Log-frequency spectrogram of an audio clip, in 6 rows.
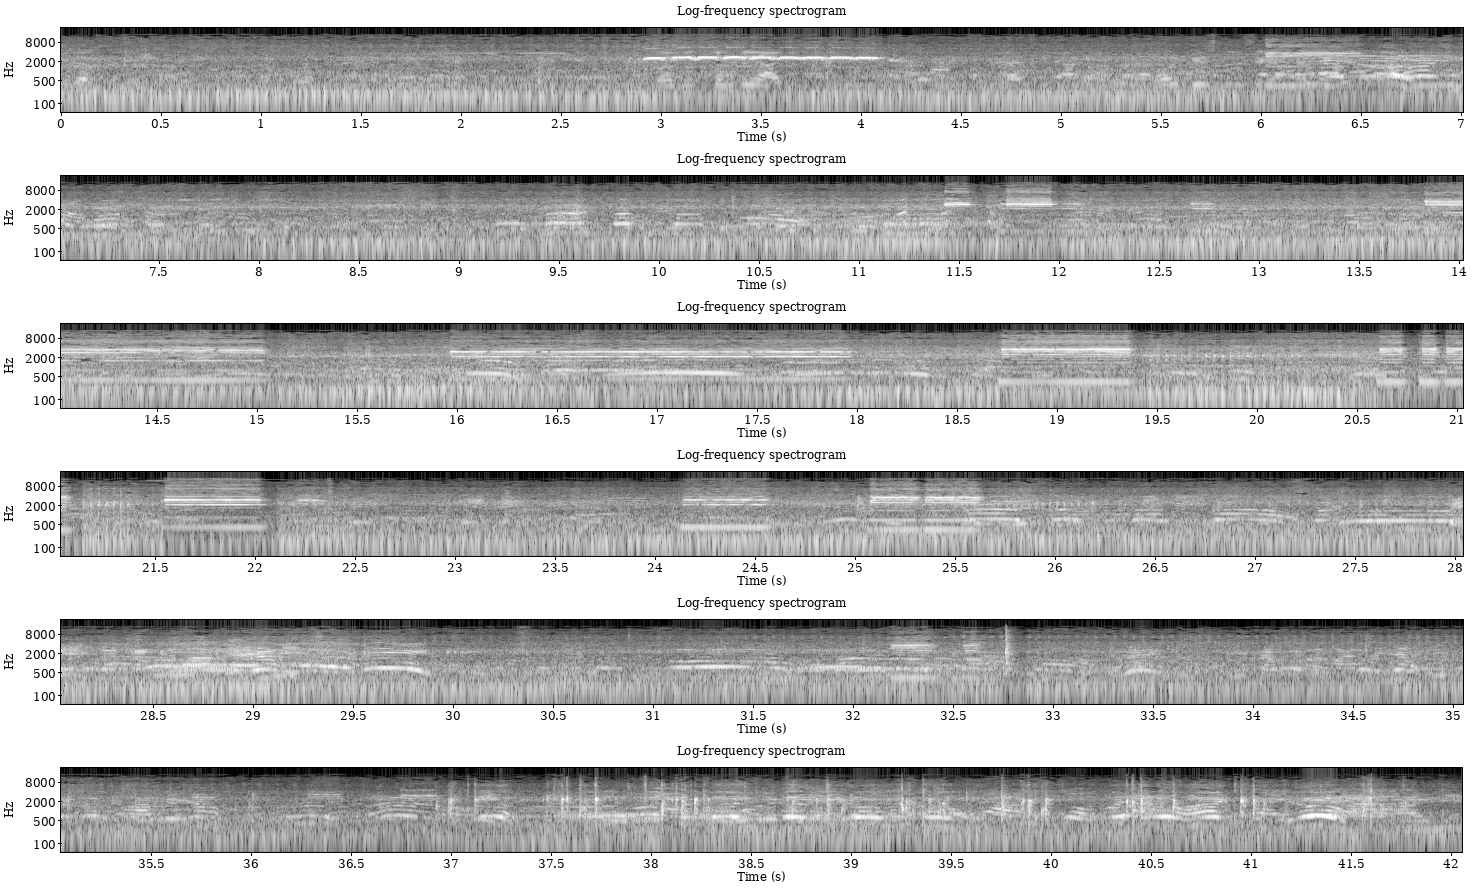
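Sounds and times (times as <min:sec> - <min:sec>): crowd chatter: 0:00.0 - 0:42.0
vehicle horns honking: 0:05.9 - 0:07.1, 0:11.3 - 0:13.0, 0:13.7 - 0:15.2, 0:15.8 - 0:19.6, 0:20.5 - 0:22.5, 0:23.8 - 0:26.0, 0:32.1 - 0:32.8.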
